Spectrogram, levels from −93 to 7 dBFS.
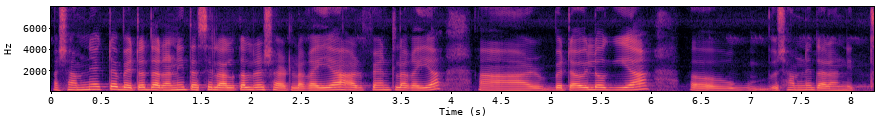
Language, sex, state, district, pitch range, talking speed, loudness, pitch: Bengali, female, Assam, Hailakandi, 190-220 Hz, 160 wpm, -17 LUFS, 205 Hz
